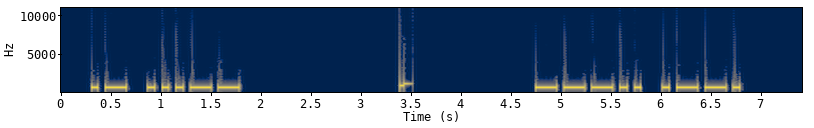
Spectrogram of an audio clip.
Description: Morse code, heard as a keyed tone, about 17 wpm, 700 Hz. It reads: A 3 8 P
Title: Single-Letter Single-Number 17wpm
